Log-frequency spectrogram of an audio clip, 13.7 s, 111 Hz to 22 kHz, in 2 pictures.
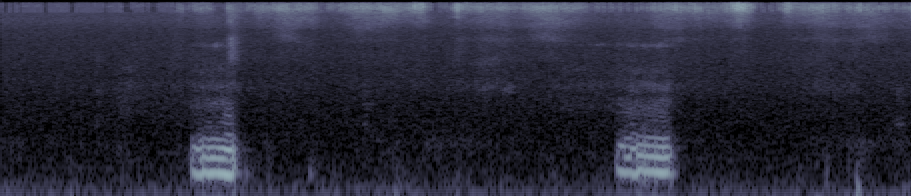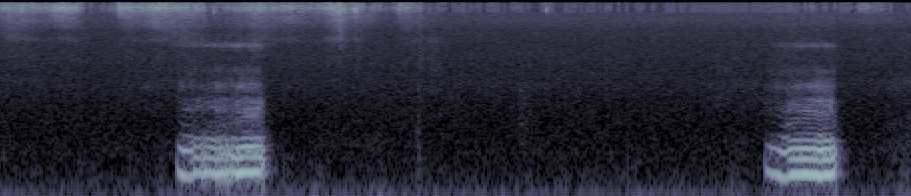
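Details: Snoring: four short buzzing snores at irregular gaps of three to four seconds, about 14 a minute, over quiet room noise.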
